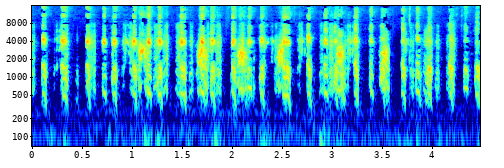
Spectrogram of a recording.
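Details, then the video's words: Fast, rattling run of partridge chuckles: short, raspy notes packed closely together, some louder and broader, delivered in an uneven but continuous stream with a faint high whine in the background. "KEKLİK / PARTRİDGE"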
